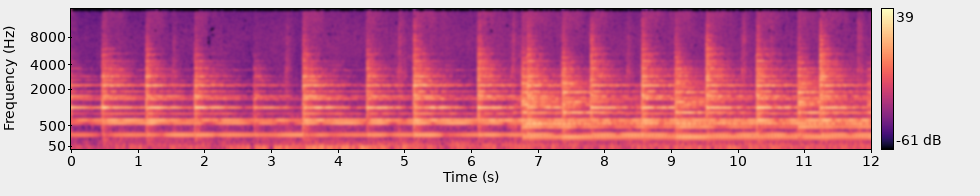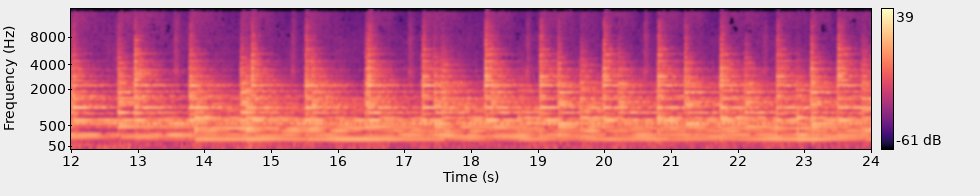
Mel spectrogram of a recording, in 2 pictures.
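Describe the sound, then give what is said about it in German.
Protestant parish church bells ring at noon in Burgenland, Austria, near the Hungarian border. Many loud, resonant strikes overlap in a steady rolling rhythm, and the mix of bell tones shifts as the peal continues without voices. “Es ist 12 Uhr. Sie hören die Glocken der evangelischen Pfarrkirche von Lutzmannsburg im Burgenland.”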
